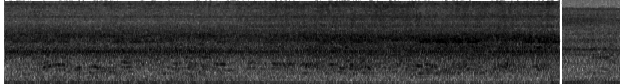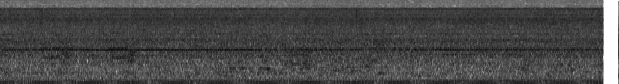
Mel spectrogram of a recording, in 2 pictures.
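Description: Fire-scene street noise: fire engines running steadily, with voices of the crews and onlookers. After a cut about halfway through, a low hum throbs about twice a second under the noise.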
